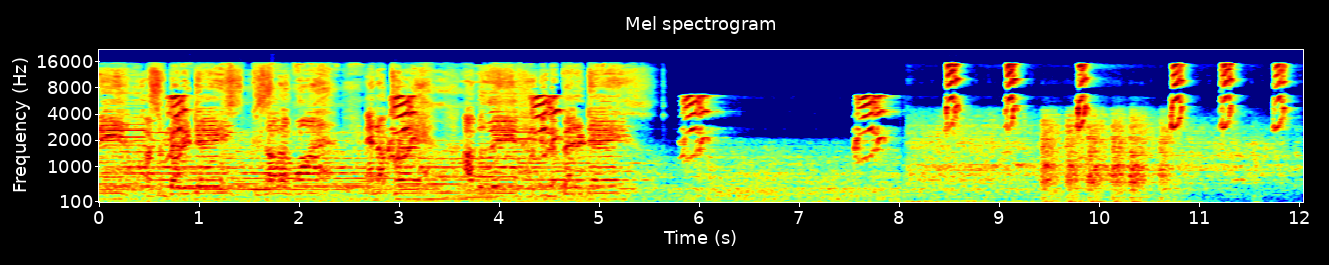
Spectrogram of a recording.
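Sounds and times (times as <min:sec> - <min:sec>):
degus chirping: 0:07.6 - 0:09.2, 0:10.7 - 0:12.0.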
